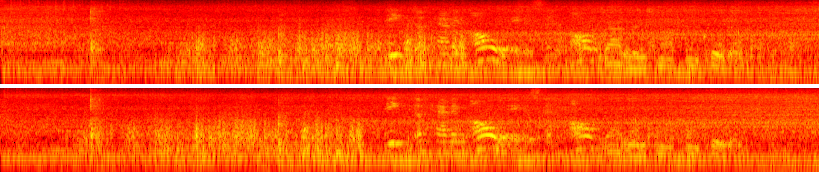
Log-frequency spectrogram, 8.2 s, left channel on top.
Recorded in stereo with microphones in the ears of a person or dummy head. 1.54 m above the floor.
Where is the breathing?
25° left (ahead or behind), 0.5 m.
